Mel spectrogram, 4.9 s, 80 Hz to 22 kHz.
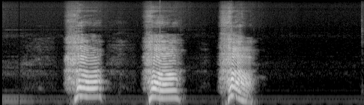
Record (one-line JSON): {"exhalation_length": "4.9 s", "exhalation_amplitude": 32768, "exhalation_signal_mean_std_ratio": 0.41, "survey_phase": "alpha (2021-03-01 to 2021-08-12)", "age": "45-64", "gender": "Female", "wearing_mask": "No", "symptom_none": true, "smoker_status": "Never smoked", "respiratory_condition_asthma": true, "respiratory_condition_other": false, "recruitment_source": "REACT", "submission_delay": "2 days", "covid_test_result": "Negative", "covid_test_method": "RT-qPCR"}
